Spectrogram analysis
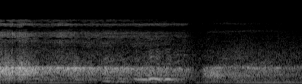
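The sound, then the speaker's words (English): A voice imitates the heavy, obstructed snoring of sleep apnea: a continuous rasping, wheezy snore that catches and briefly cuts off near the end, then resumes, fairly loud, with no talking. “It's very common for people overweight to have sleep apnea.”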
